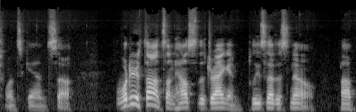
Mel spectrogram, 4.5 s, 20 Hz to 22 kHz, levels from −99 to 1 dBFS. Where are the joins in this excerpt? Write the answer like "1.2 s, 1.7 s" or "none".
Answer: none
